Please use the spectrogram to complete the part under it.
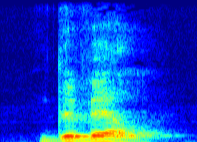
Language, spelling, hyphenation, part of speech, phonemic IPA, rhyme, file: Dutch, dewijl, de‧wijl, conjunction, /dəˈʋɛi̯l/, -ɛi̯l, Nl-dewijl.ogg
- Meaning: 1. because, for 2. while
